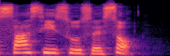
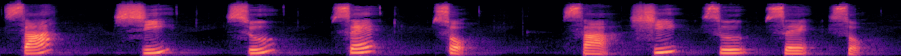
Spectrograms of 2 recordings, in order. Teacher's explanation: Tenemos la sílaba Si. Pero ellos no tienen la sílaba Si, sino que tienen la sílaba Shi, Shi. Entonces, esto se pronuncia Sa, Shi, Su, Se, So.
